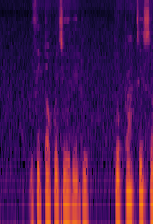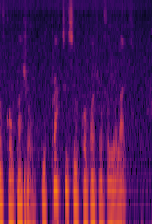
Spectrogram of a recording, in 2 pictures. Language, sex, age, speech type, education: Nigerian Pidgin, male, 30-45, spontaneous, tertiary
